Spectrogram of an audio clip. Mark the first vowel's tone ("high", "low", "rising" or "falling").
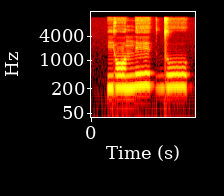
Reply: low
